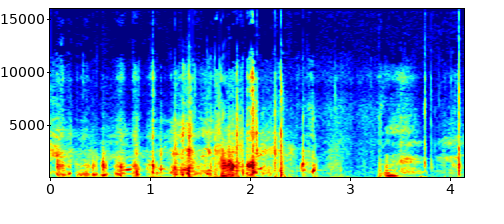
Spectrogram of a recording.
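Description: Fabric rustling close to the microphone, with scattered soft knocks and clicks from handling.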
